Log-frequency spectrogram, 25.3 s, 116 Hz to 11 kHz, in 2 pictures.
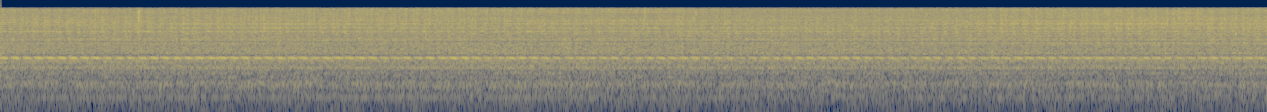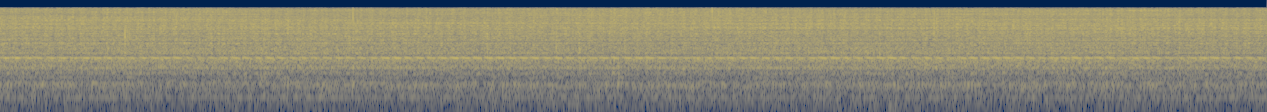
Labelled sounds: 17.9	18.2	vessel noise, 5.8 to 5.9 kHz

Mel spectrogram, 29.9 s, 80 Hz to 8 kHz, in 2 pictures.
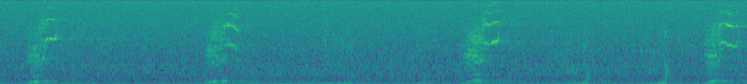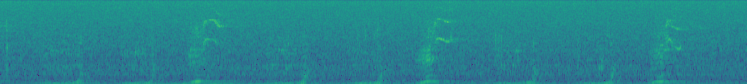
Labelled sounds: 0.5	1.3	humpback whale, 0.83 to 4.1 kHz
4.1	4.8	humpback whale, 1.0 to 3.5 kHz
9.3	10.1	humpback whale, 0.93 to 3.7 kHz
14.1	14.9	humpback whale, 0.99 to 4.9 kHz
18.7	19.5	humpback whale, 0.99 to 3.9 kHz
23.2	24.1	humpback whale, 0.80 to 4.1 kHz
28.3	28.7	humpback whale, 1.3 to 3.2 kHz

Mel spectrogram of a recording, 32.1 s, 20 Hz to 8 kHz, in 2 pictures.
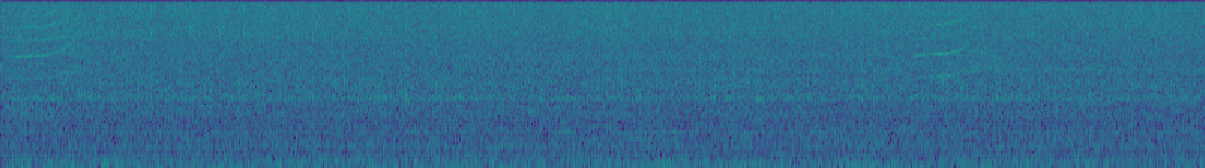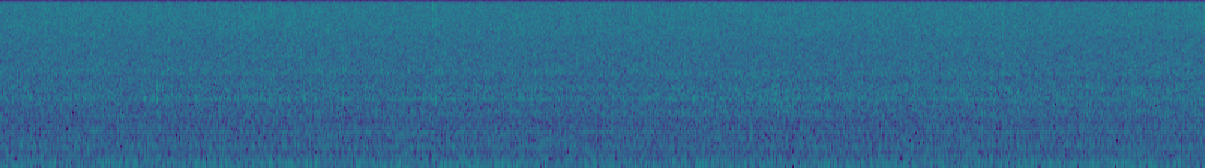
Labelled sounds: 0.1	1.0	killer whale, southern resident, 2.1 to 6.3 kHz
12.1	13.1	killer whale, southern resident, 2.1 to 5.7 kHz

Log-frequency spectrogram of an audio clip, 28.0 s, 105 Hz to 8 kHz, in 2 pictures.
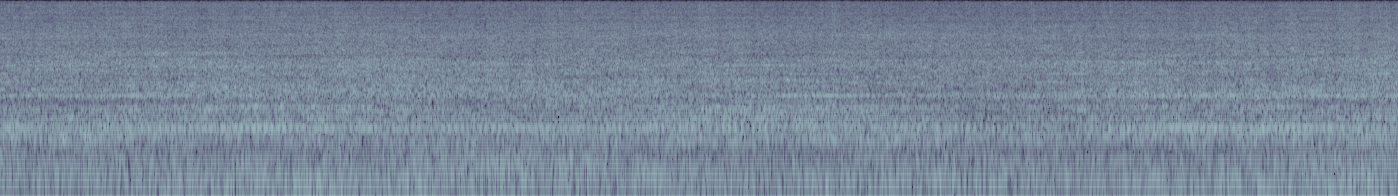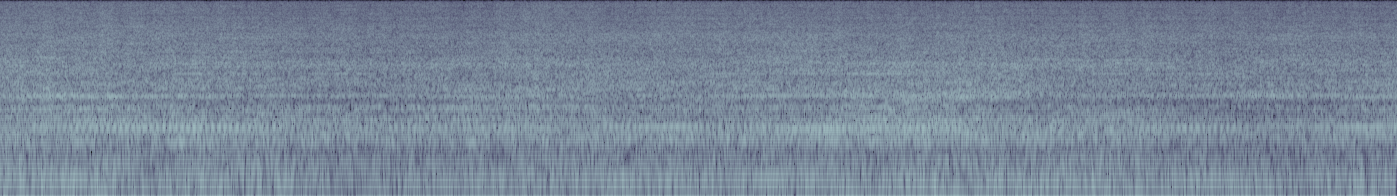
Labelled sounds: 11.5	11.8	vessel noise, 2.2 to 2.4 kHz

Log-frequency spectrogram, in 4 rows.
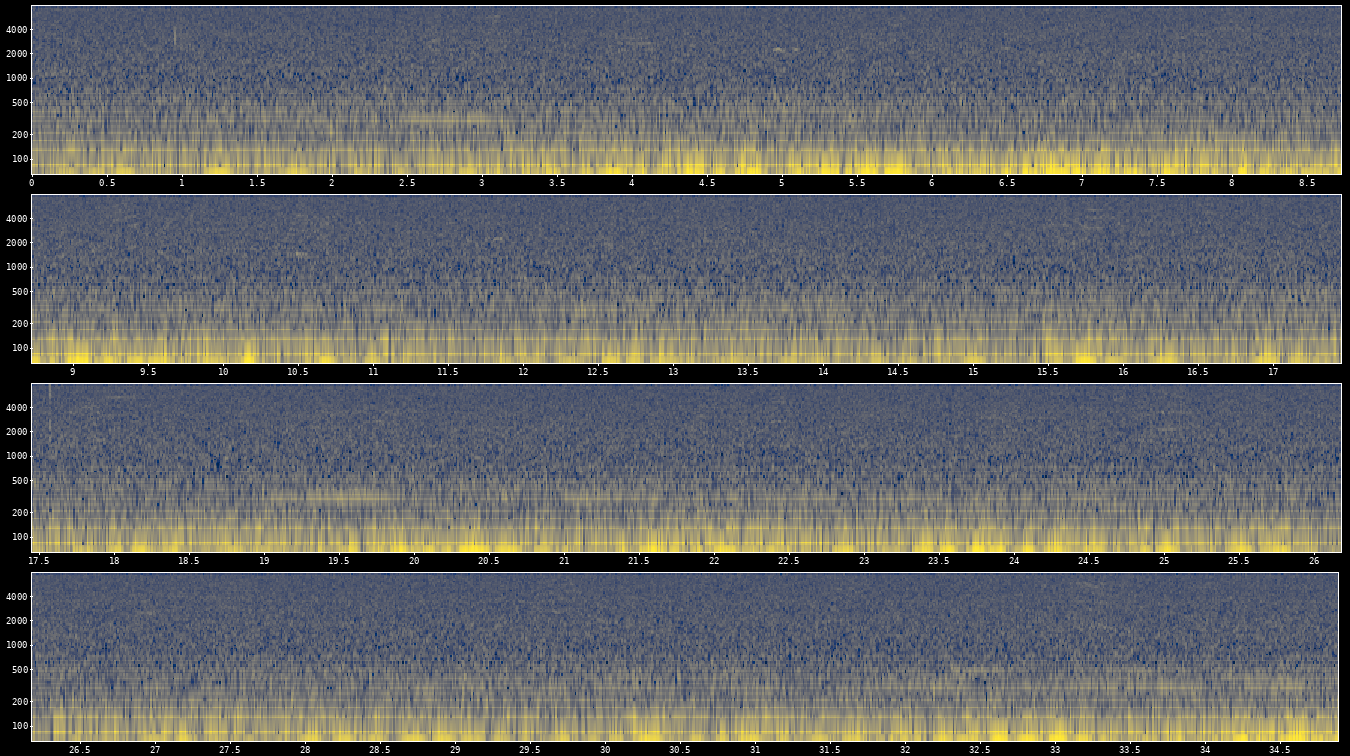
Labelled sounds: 3.9	4.2	Pacific white-sided dolphin, 2.7 to 2.8 kHz
18.9	19.2	Pacific white-sided dolphin, 5.2 to 5.5 kHz

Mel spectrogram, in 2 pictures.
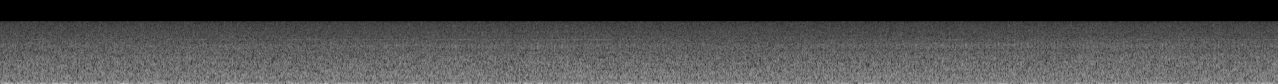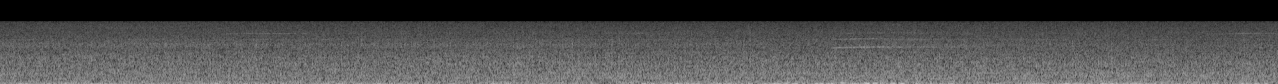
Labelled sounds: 21.0	21.6	killer whale, southern resident, 2.1 to 4.3 kHz

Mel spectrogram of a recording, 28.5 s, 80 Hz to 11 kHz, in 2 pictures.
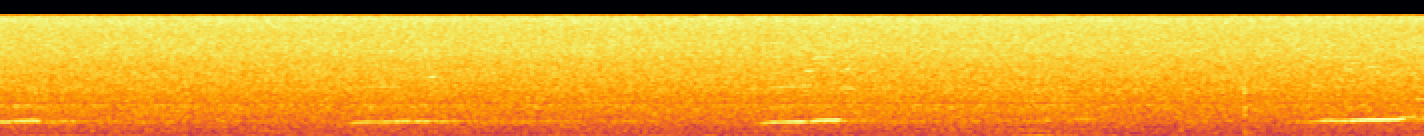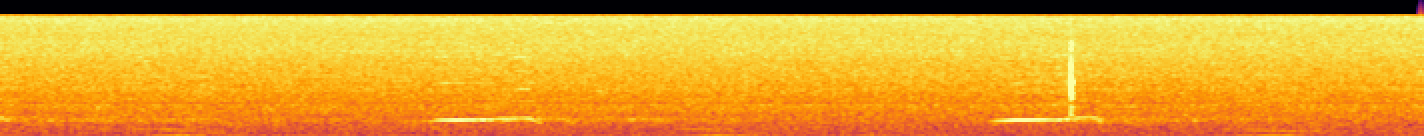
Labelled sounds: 7.7	8.0	humpback whale, 1.3 to 1.5 kHz

